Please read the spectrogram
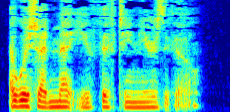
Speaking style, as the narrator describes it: he said softly

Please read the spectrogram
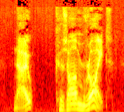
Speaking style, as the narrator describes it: said Constable Haddock evenly

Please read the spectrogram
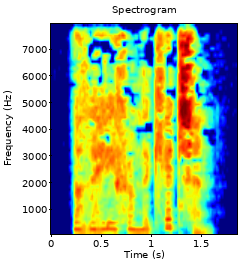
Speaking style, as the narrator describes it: she whispered in awe

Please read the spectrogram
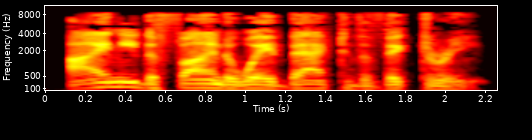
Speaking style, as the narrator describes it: Carlyle says

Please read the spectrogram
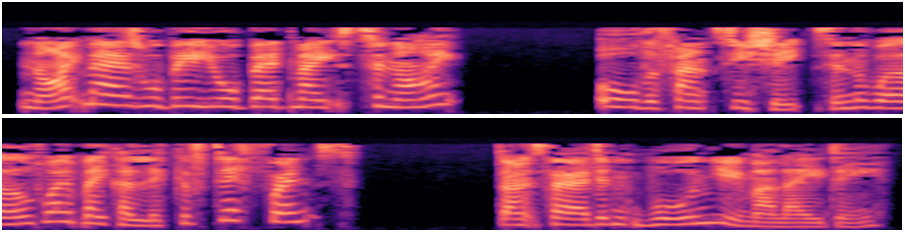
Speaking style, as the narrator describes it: the woman called out in a mocking tone

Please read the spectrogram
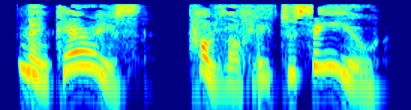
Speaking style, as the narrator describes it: I said, in my most innocent tone

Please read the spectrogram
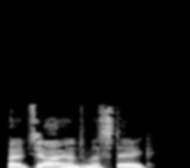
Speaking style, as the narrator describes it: Tekchin chuckled

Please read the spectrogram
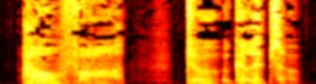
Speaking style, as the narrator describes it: rasped

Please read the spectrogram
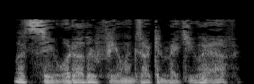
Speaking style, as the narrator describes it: he murmured against her breast

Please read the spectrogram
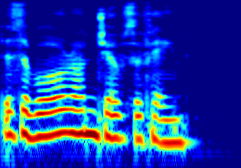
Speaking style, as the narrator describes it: Lana said gently

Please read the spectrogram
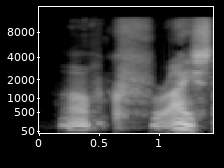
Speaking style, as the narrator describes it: he groaned to himself

